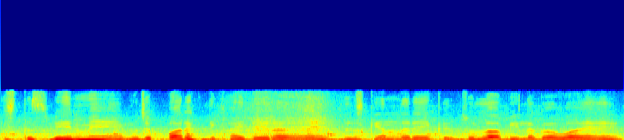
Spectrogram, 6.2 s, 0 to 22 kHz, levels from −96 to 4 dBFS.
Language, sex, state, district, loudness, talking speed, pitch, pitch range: Hindi, male, Rajasthan, Bikaner, -14 LUFS, 165 wpm, 145 Hz, 140-155 Hz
